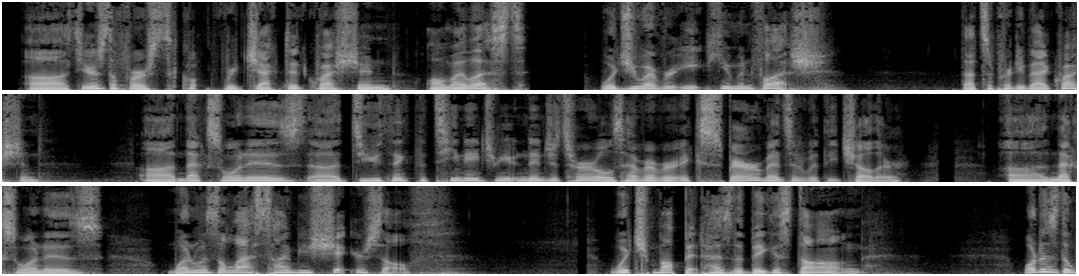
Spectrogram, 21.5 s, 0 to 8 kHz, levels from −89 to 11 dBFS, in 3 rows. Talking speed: 175 wpm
